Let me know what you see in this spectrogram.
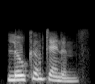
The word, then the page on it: locum tenens: Indian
